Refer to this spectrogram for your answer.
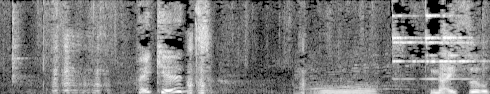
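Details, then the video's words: Goat giving one steady, low, drawn-out bleat, followed by a short higher quavering cry. Human voices are heard just before, and a faint bell rings near the end. "Con dê Tiếng kêu và hình ảnh con dê Ai nói dê kêu beeeeeee"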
